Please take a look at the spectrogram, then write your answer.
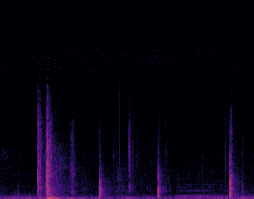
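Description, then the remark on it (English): A door opens at police headquarters at noon with a solid latch thunk followed by a few lighter knocks and clicks, over a steady low hum; no one speaks. “Noon at police headquarters, the opening door.”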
